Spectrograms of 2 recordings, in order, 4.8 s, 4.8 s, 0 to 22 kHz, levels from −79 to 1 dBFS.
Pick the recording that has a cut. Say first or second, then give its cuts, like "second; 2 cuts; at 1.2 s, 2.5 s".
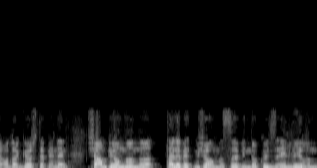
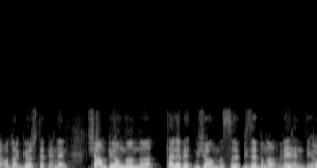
second; 1 cut; at 3.6 s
